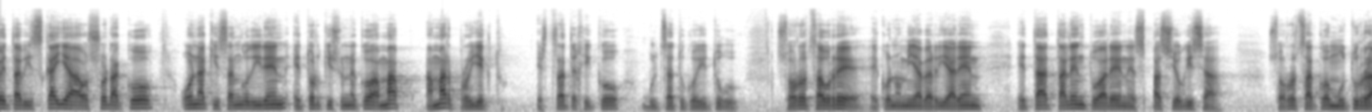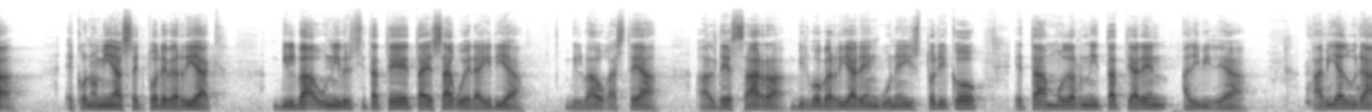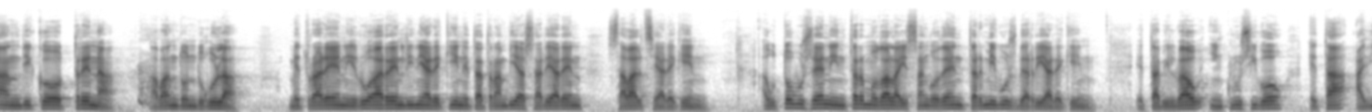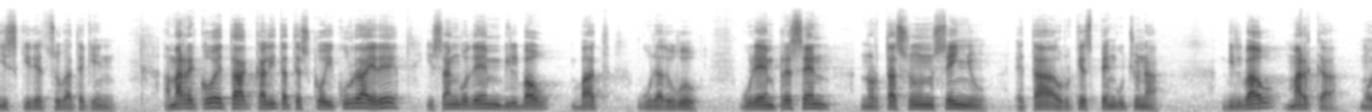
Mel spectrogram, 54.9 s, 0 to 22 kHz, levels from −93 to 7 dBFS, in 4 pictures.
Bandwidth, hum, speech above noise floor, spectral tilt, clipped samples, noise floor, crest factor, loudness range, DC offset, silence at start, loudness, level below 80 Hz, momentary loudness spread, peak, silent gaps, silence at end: 13.5 kHz; none; 35 dB; -4.5 dB/octave; under 0.1%; -57 dBFS; 22 dB; 4 LU; under 0.1%; 0 s; -22 LUFS; -60 dBFS; 13 LU; 0 dBFS; none; 0 s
